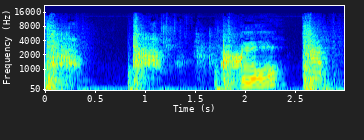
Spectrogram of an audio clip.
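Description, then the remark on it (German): Four sharp, heavy chopping whacks of a blade land at a steady, roughly evenly spaced pace, each a loud crunching thwack, with a short wavering voice crying out between the third and fourth blows. “ja, ich hack jetzt.”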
